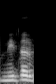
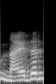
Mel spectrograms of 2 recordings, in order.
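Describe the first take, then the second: First: The first vowel sounds like 'ee'. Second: The first vowel sounds like 'eye'. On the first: "या फिर नीदर भी पढ़ सकते हैं" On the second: "इसको नाइदर भी पढ़ सकते हैं"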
